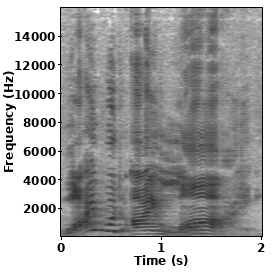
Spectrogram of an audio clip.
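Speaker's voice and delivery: high, slow pleading why; defending himself to his dad, high and pleading; indignant protest. Retold or imitated. Protesting false accusation to dad.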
